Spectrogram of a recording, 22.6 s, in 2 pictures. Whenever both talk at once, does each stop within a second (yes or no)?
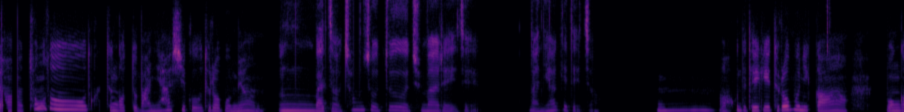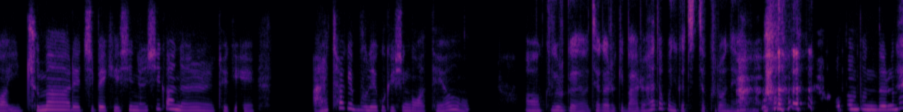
yes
